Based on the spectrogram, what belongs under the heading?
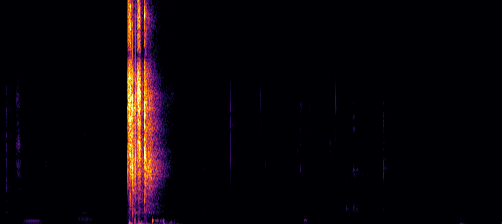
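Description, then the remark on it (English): A beer can is cracked open into the microphones with one loud, sharp pop and a short burst of fizzing hiss. Two brief voiced sounds come just before, and a few faint clicks and murmurs follow. “I want us to like open it into the mics and go.”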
